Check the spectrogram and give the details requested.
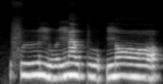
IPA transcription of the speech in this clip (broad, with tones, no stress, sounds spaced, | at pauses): f ɯː˧˥ n u˩˧ ə̯ ŋ a˥˨ w p uː˧˩ p̚ n ɔː˥˨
